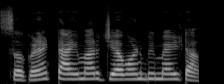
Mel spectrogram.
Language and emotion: Goan Konkani, neutral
